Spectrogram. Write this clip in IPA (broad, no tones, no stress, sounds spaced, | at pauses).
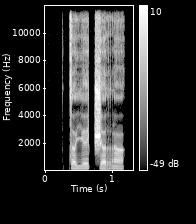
t ə j ɪ t͡ʃ ə r ə̃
